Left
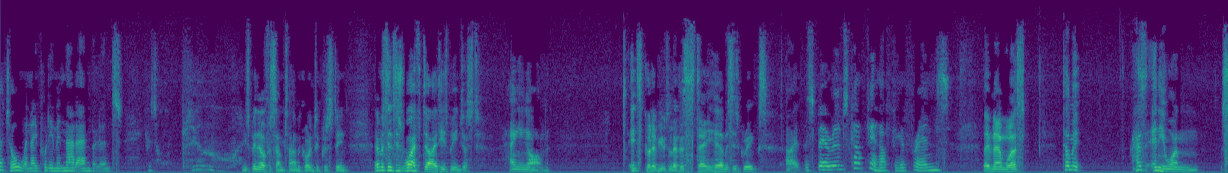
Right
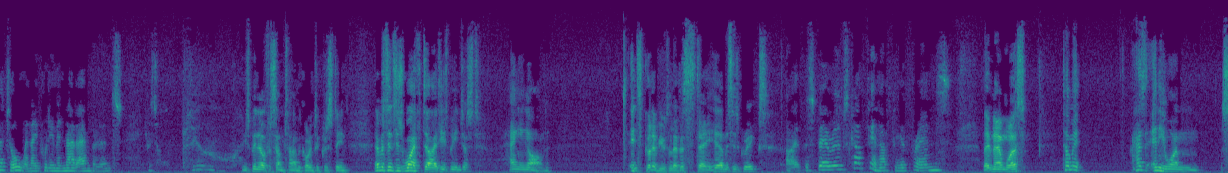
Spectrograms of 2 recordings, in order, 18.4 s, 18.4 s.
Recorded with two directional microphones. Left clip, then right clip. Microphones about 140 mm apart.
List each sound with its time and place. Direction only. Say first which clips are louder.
0.0 s speech: left 5 dB; 50° left (ahead or behind)
2.7 s whispering: left 4 dB; 50° left (ahead or behind)
3.6 s speech: left 2 dB; 45° left (ahead or behind)
9.3 s speech: left 1 dB; 40° left (ahead or behind)
14.7 s speech: left 1 dB; 35° left (ahead or behind); by 16.2 s 50° left (ahead or behind)
16.9 s speech: left 2 dB; 35° left (ahead or behind)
